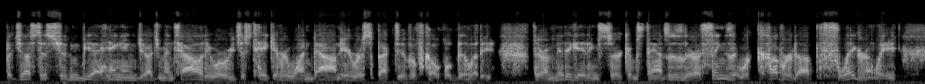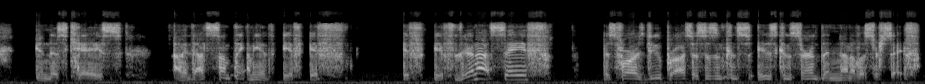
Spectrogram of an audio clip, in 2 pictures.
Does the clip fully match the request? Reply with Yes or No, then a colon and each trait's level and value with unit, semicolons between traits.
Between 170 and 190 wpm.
Yes: average, 185 wpm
